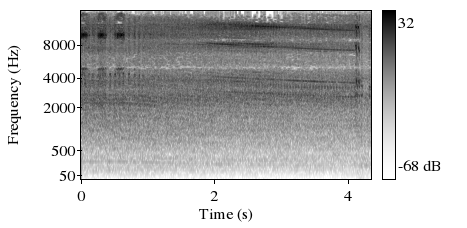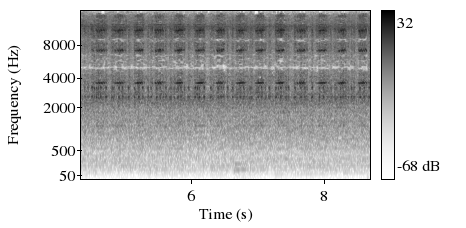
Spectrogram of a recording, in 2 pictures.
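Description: High motor and rotor whine begins beating at about three and a half pulses a second once it lifts; this points to vibration in hover.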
